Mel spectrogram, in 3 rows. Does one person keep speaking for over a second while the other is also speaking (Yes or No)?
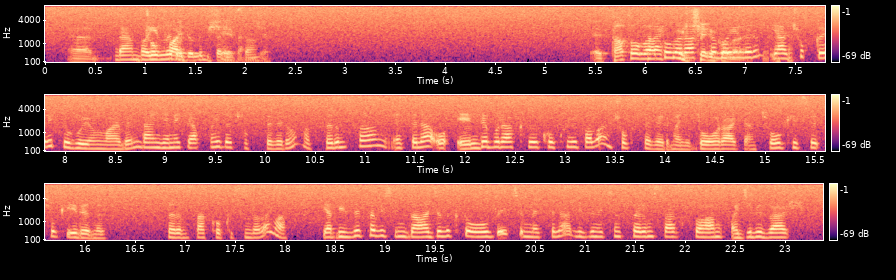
Yes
